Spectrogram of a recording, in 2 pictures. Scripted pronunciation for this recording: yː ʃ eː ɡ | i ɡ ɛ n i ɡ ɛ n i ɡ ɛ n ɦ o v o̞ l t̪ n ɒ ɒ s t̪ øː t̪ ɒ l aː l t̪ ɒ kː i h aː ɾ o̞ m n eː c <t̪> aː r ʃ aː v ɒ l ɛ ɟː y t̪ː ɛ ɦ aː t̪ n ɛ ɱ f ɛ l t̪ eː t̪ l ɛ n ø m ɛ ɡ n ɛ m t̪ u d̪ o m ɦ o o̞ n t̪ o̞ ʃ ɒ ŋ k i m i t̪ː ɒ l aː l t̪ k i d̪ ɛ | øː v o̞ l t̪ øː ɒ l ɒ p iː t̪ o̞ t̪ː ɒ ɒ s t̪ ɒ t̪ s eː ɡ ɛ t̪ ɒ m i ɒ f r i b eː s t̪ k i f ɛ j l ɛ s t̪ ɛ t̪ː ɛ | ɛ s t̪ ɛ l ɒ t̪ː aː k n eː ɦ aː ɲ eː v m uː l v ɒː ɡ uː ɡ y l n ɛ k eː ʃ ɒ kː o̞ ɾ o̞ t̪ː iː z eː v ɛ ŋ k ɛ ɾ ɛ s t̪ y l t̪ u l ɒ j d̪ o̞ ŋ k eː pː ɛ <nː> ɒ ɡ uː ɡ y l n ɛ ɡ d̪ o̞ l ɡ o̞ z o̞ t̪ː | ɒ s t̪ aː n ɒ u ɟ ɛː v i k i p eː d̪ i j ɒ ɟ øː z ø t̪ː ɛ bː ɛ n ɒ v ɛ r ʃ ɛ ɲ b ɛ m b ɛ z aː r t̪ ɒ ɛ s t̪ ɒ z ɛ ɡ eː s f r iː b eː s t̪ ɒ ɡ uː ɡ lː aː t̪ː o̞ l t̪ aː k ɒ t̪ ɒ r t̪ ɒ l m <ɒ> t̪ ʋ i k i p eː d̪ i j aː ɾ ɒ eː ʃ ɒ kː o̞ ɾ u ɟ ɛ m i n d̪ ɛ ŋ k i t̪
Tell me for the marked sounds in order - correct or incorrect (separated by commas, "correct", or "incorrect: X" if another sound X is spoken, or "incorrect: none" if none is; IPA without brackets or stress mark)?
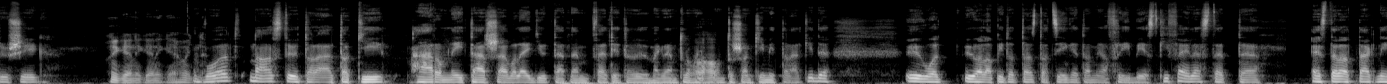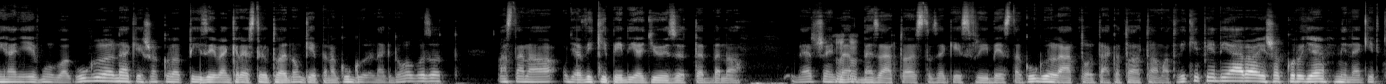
correct, incorrect: n, correct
